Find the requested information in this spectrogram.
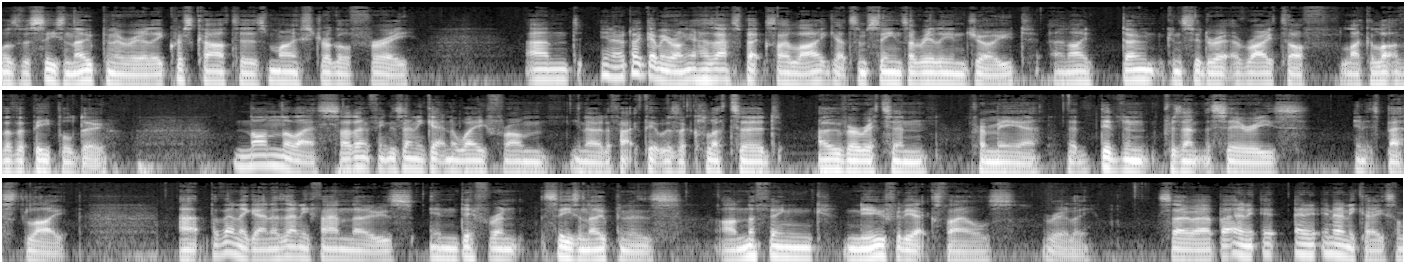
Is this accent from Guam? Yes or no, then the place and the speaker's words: no; England, United Kingdom; I'm from England in the UK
